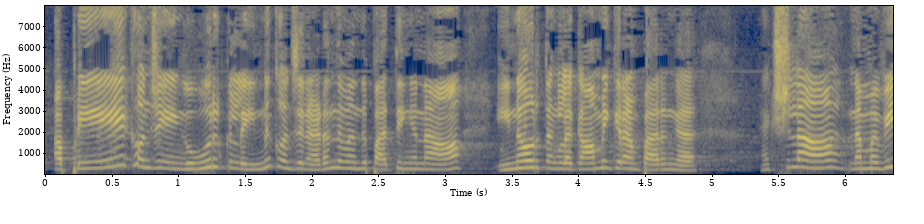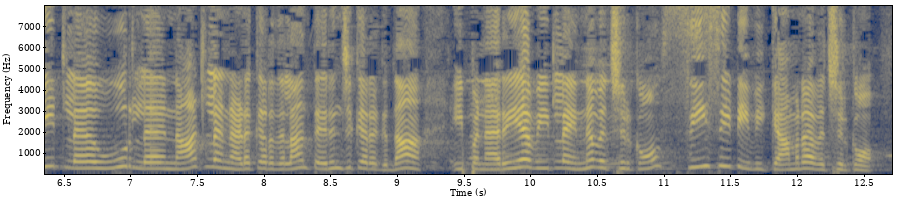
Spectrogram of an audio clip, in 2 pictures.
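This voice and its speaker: A woman's voice: sits high, a bit bright. A woman playing a chatty village nurse who guides the audience through the village, in an amateur role play. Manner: chatty, guiding.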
